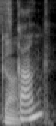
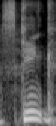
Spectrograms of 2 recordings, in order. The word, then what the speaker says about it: skink: think that's a lizard it's pronounced skunk yeah no skink Stewart thing again I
